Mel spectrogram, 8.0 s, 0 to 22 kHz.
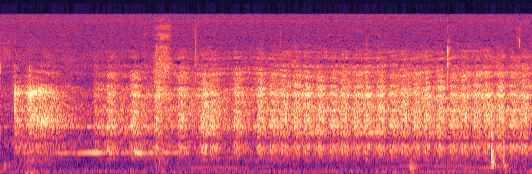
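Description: The train in the video game OFF, Train 1 running through Zone 1, makes a continuous rumbling, hissing rail sound with faint rhythmic clatter, steady and moderately quiet throughout, with some tonal game music mixed in.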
